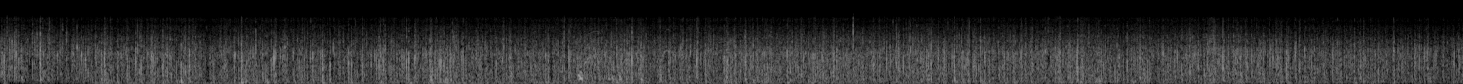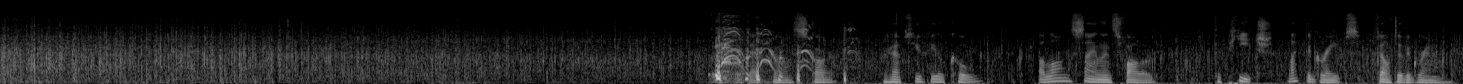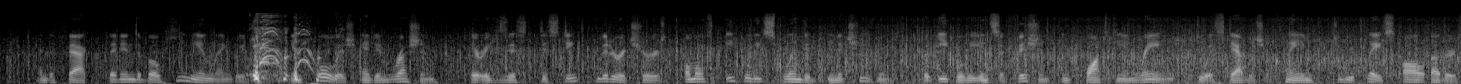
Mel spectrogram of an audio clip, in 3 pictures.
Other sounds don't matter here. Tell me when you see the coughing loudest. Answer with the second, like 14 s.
32 s.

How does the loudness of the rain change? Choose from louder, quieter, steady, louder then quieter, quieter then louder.
quieter then louder.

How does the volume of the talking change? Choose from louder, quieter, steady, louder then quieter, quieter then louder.
louder.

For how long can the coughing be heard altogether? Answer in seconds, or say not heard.
3 s.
